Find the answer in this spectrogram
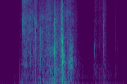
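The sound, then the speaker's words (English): Pages of a book being ripped out: one loud, harsh paper tear lasting about a second, followed by a short, fainter second tear. “Rip went the book.”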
